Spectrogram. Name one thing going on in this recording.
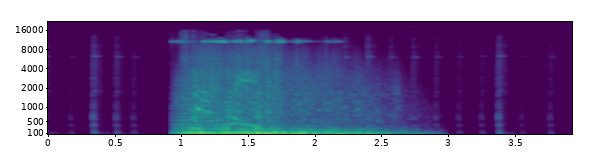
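Grenades explode with loud booming blasts.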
